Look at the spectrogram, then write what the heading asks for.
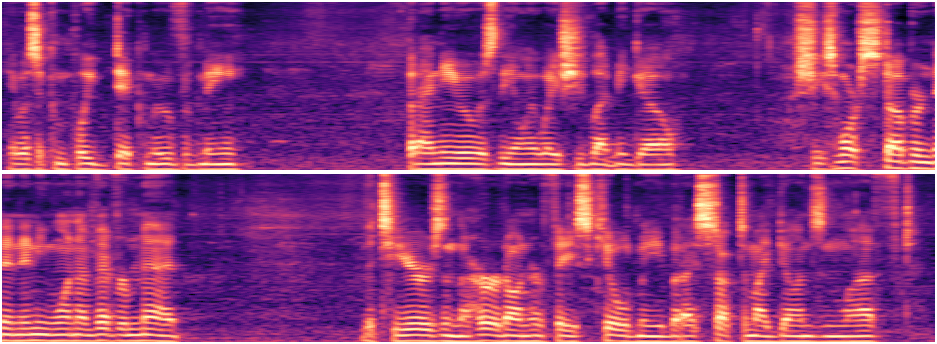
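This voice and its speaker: Man voicing a quiet remorseful young son. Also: fairly low pitch, brisk, a little hiss or hum, lightly acted. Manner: quiet, even confessional delivery. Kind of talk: audiobook character reading.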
